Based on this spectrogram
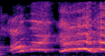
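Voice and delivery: mocking a woman's overacted gasp; mock dramatic shriek. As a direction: ham up her fake distress. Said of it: "and then she goes".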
